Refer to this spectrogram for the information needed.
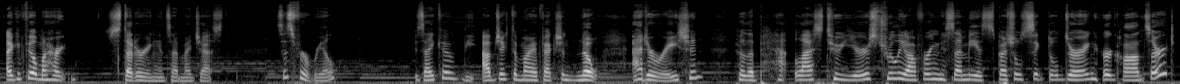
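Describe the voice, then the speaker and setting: A woman's voice: mid-range voice, brisk, close to an everyday voice. A woman voicing a prickly female idol superfan in a visual novel, blunt, indignant and sceptical. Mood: flustered, excited. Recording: music playing behind the voice.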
